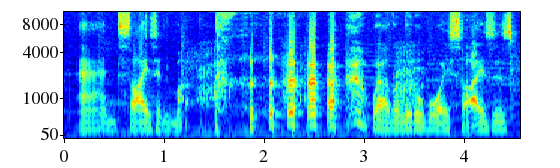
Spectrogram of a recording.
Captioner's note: she laughs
